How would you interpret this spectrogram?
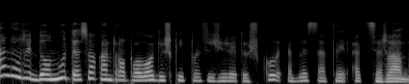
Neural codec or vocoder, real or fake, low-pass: codec, 16 kHz, 1 kbps, FreqCodec, larger model; fake; 7.2 kHz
